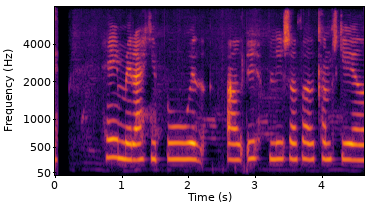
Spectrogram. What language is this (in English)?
Icelandic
